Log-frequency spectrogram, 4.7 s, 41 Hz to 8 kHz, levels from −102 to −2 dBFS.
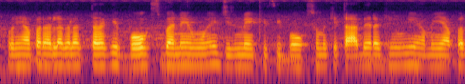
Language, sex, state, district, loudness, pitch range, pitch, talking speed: Hindi, male, Chhattisgarh, Bilaspur, -20 LUFS, 130-135 Hz, 130 Hz, 285 wpm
